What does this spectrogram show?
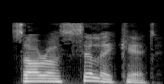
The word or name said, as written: sorosilicate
